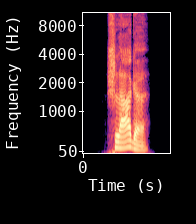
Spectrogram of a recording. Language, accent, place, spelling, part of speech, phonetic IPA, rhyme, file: German, Germany, Berlin, Schlage, noun, [ˈʃlaːɡə], -aːɡə, De-Schlage.ogg
- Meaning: dative of Schlag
